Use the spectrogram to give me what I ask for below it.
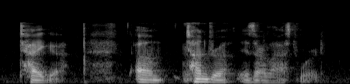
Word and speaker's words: Taiga: But I think Taiga is the proper pronunciation, like the rapper, Taiga.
